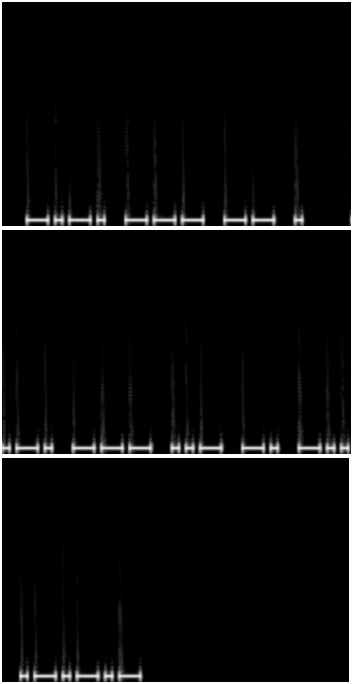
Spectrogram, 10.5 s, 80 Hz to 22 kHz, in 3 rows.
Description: Morse code, heard as a keyed tone, about 17 wpm, 700 Hz. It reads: COME ROUND.
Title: Sentences from Top 1000 Words - Review Part 1 - 17wpm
